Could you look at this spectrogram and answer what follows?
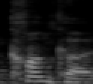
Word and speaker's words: concha: and the inferior nasal concha based on superior inferior the only one that's on our list is this inferior nasal concha or conka is how you should pronounce it but it sounds funny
